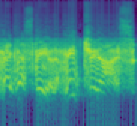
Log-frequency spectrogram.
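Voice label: Hungarian player killed ally mood med, speech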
